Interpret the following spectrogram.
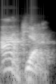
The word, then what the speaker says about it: águia: Então vamos ver aqui a palavra águia. Águia. Você ouve o som do U?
